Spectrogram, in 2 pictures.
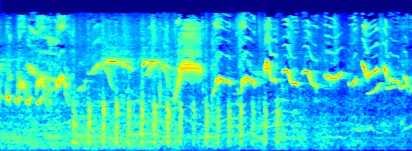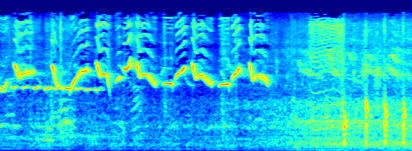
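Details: A newly arrived caged Chinese hwamei gives a loud, varied stream of clear whistles, slurred notes and rapid warbling phrases, with faint background music.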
